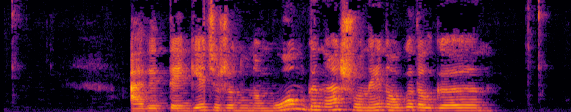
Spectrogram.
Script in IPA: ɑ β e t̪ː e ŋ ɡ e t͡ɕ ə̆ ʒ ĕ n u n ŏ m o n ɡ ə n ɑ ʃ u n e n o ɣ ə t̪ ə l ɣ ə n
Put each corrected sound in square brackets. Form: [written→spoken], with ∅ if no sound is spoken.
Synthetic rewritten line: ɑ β e t̪ː e ŋ ɡ e t͡ɕ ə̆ ʒ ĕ n u n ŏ m o [n→m] ɡ ə n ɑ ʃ [u→o] n e n o ɣ ə t̪ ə l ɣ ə n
